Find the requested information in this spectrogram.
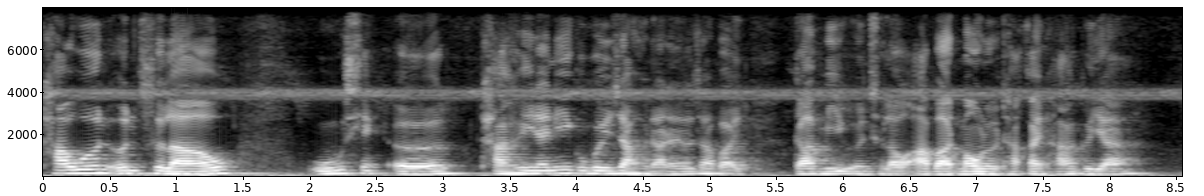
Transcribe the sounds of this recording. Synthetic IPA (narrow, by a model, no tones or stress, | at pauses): tʰawɯnɯnsɯlaw | use | tʰaɦɯjnajniɡuɡɯjzaɦɯnanaɯzabaj | ɡ̥amiɯnsɯlawa̰bat̚mawɾɯtʰakʰajɦaɡɯja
